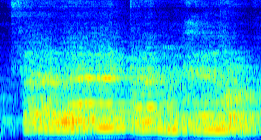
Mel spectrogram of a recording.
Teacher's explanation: Huruf la di sini dibaca panjang satu alif atau dua harakat. Kemudian ada nun sukun bertemu dengan huruf ha. Ini merupakan bacaan izhar. Jadi harus dibaca jelas.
